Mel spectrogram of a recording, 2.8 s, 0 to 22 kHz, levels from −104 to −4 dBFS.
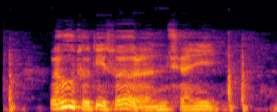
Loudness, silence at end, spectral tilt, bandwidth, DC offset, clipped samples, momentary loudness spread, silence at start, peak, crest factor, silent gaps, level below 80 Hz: -19 LUFS; 0 s; -6.5 dB/octave; 7.6 kHz; under 0.1%; under 0.1%; 17 LU; 0.1 s; -4 dBFS; 16 dB; none; -54 dBFS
